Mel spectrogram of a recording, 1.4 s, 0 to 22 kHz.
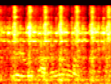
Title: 1915 Stover 6HP Running💪 (The Ugly "Clicking sound is just the Fairbanks Morse magneto conversion)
